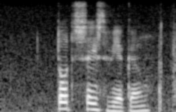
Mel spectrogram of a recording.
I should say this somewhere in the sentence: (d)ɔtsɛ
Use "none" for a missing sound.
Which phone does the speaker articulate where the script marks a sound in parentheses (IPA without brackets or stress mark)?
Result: t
